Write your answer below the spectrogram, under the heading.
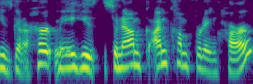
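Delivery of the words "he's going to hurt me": alarmed, panicked, frightened pleading voice. Retelling how the mother reacted on hearing the news: imitating someone panicking. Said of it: "starts to panic".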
